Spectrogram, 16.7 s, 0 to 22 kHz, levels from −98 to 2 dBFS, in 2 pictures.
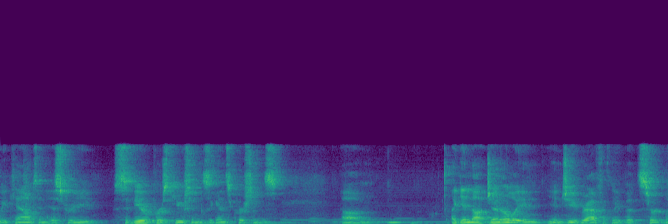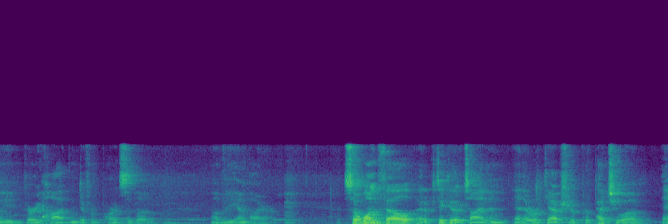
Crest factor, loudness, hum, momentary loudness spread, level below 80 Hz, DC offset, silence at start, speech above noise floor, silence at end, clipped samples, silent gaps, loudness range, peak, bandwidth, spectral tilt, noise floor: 22 dB; -29 LUFS; none; 16 LU; -56 dBFS; under 0.1%; 0 s; 27 dB; 0 s; under 0.1%; none; 9 LU; -8 dBFS; 8 kHz; -4 dB/octave; -57 dBFS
